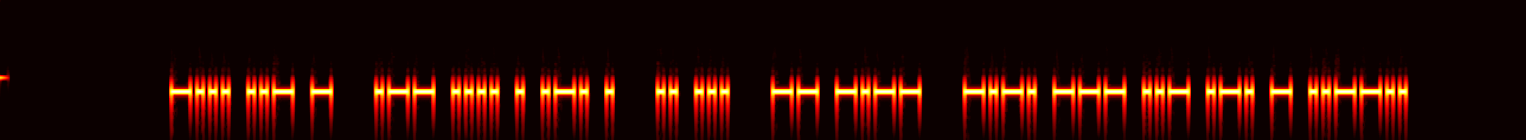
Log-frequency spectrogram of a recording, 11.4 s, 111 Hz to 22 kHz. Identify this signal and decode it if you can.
Morse code, heard as a keyed tone, about 25 wpm, 700 Hz. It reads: BUT WHERE IS MY COURT?
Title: Sentences from Top 1600 Words 25wpm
